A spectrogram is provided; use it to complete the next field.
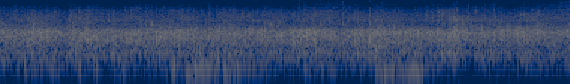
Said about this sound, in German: Vielen herzlichen Dank. Ein Applaus für die Menschen, die hier...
